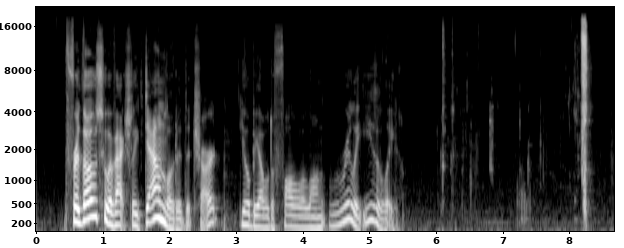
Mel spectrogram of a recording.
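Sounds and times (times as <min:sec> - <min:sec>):
speech: 0:00.4 - 0:05.5
quick hissy slurping sip of a drink: 0:07.4 - 0:08.4.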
